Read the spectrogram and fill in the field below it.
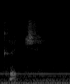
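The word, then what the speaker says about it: cwtch: actually oh okay means hug or Embrace is pronounced cooch to Ryme with Butch is a colloquialism that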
